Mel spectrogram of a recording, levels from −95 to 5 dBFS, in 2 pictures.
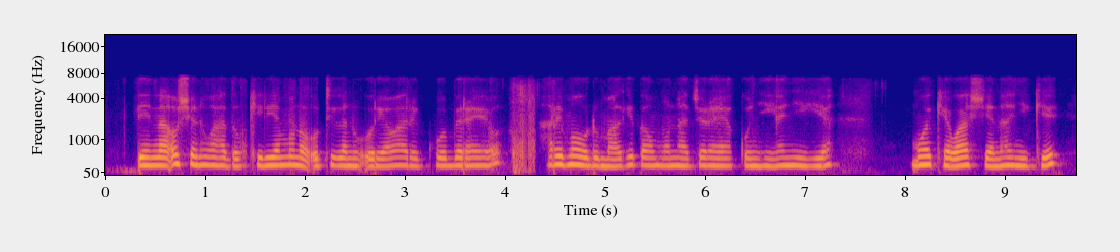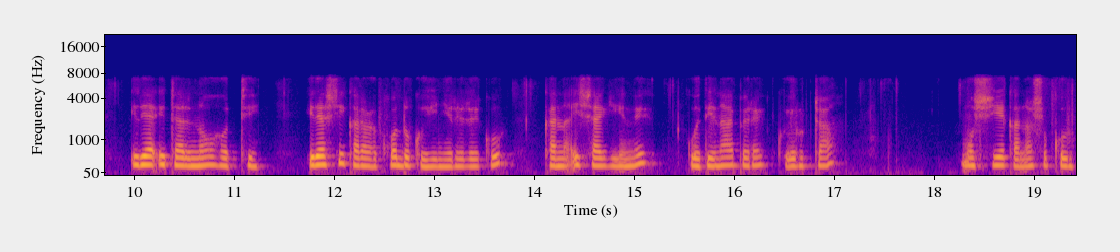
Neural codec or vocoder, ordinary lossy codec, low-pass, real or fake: codec, 16 kHz, 0.8 kbps, ZipCodec; Opus, 24 kbps; 7.2 kHz; fake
